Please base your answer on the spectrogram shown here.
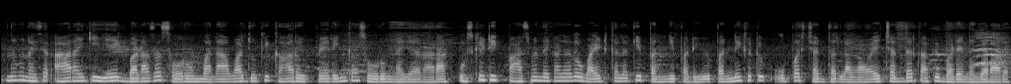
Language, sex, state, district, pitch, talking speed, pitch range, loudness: Hindi, male, Uttarakhand, Uttarkashi, 140 Hz, 300 wpm, 125-170 Hz, -22 LUFS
